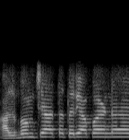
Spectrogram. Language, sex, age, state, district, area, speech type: Marathi, male, 18-30, Maharashtra, Raigad, rural, conversation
